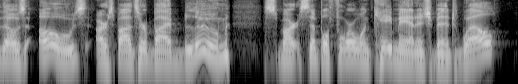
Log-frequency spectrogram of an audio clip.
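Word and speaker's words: Blooom: With Bloom, I don't say it right. Say it, Len. Bloom.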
